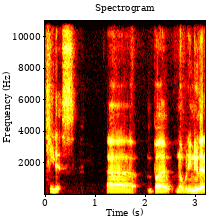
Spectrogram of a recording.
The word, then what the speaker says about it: Tidus: fantasy 10 you know the main characters are titus and yuna at the time there wasn't they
